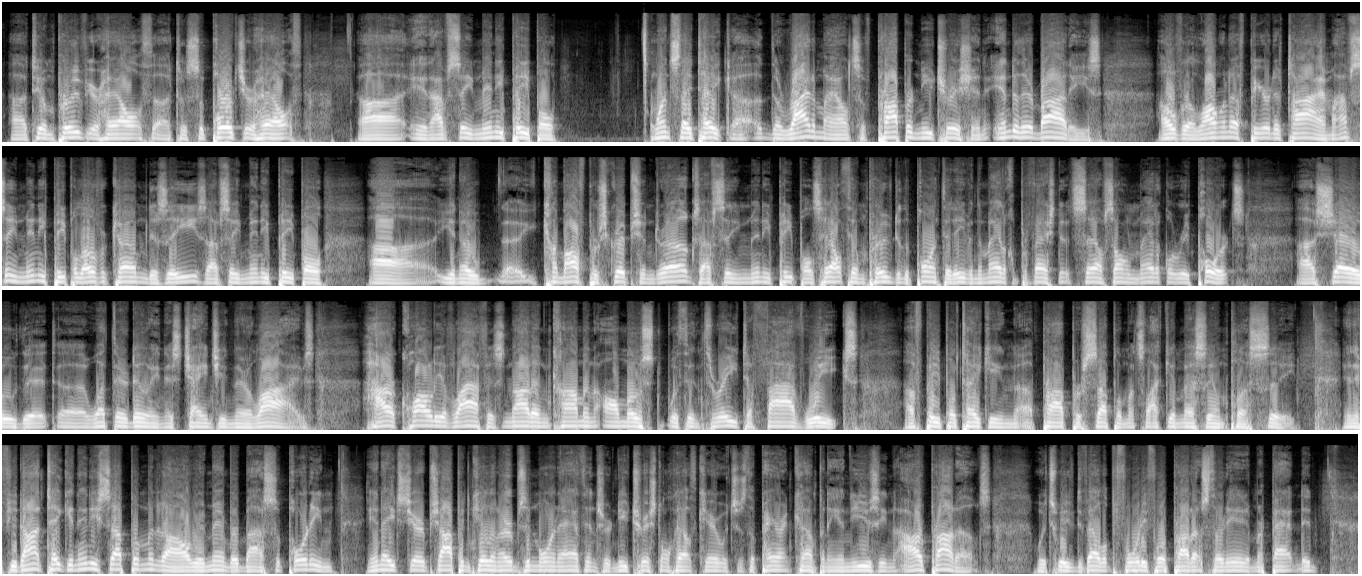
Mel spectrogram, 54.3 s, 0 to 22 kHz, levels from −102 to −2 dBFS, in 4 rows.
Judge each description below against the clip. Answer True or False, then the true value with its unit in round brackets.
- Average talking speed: True (165 wpm)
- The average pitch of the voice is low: True (115 Hz)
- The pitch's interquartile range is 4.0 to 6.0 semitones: False (3.4 semitones)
